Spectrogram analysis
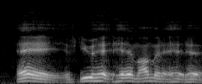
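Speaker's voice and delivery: ordinary talk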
